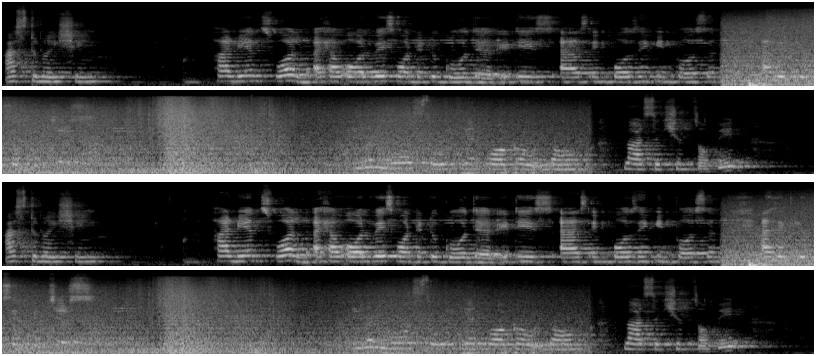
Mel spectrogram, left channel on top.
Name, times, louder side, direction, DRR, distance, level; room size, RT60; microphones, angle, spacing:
voice 1, 0.0-1.0 7.2-7.3 9.2-9.5 11.6-13.9 14.3-15.4, left 1 dB, ahead, 3 dB, 5.5 m, -27 dB
voice 2, 1.8-9.1 11.5-11.6, right 2 dB, 35° right, 7 dB, 4.9 m, -26 dB
sound 1, 7.2-14.0, left 1 dB, 15° left, 2.3 m, -25 dB
26.5 x 25.0 x 5.7 m, 0.74 s
head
